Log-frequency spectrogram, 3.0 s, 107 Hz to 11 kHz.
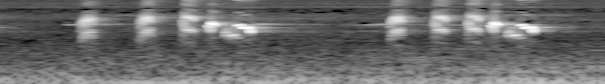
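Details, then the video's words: Sooty-headed bulbul kept as a trapping decoy, singing in forest: two matching phrases of several rapid chirps building into a warbled falling ending, about one and a half seconds apart. "tes mental dan suara saat di hutan 2 jenis Burung Kutilang"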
